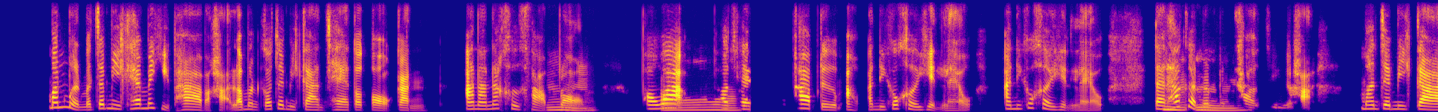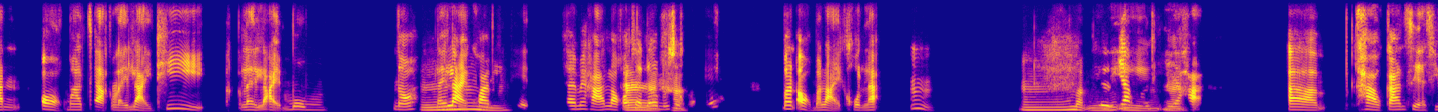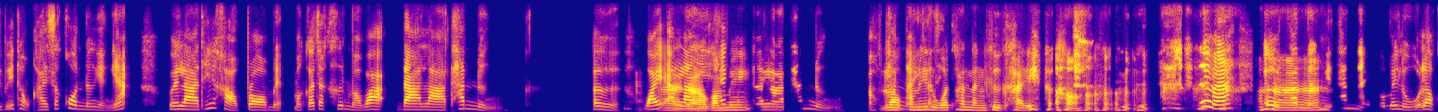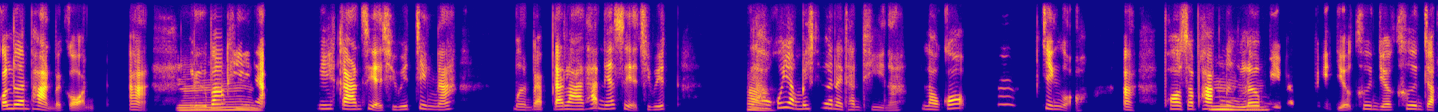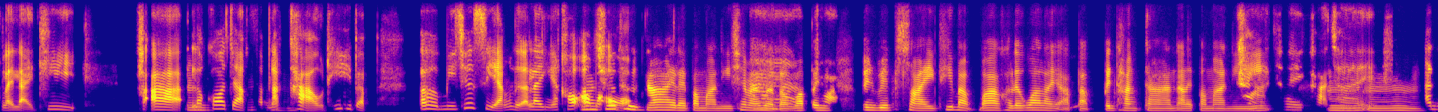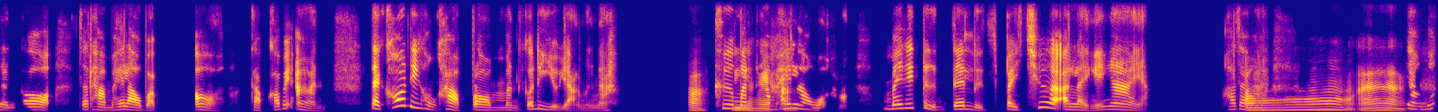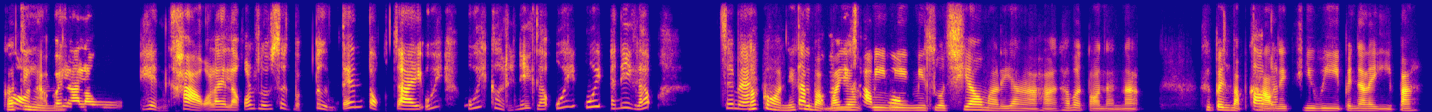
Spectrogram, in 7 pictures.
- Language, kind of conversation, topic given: Thai, podcast, เวลาเจอข่าวปลอม คุณทำอะไรเป็นอย่างแรก?
- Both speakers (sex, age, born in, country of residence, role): female, 30-34, Thailand, Thailand, host; female, 45-49, United States, United States, guest
- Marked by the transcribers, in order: other background noise; tapping; giggle; laughing while speaking: "อ๋อ อะฮะ"; chuckle; unintelligible speech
